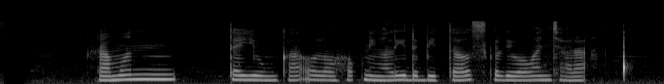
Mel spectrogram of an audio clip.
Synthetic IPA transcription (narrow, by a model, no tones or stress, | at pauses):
ramɔn | t̪ejuŋkaʔɔlɔhɔk̚niŋalidəbit̪əlskɨrdiwawaɲt͡ʃaɾa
